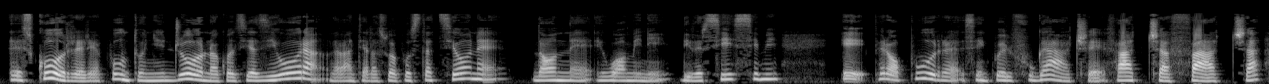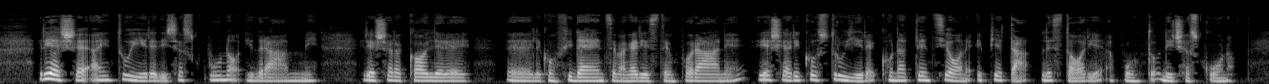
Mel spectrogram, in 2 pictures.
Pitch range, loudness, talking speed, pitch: 165-210 Hz, -18 LUFS, 125 wpm, 185 Hz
